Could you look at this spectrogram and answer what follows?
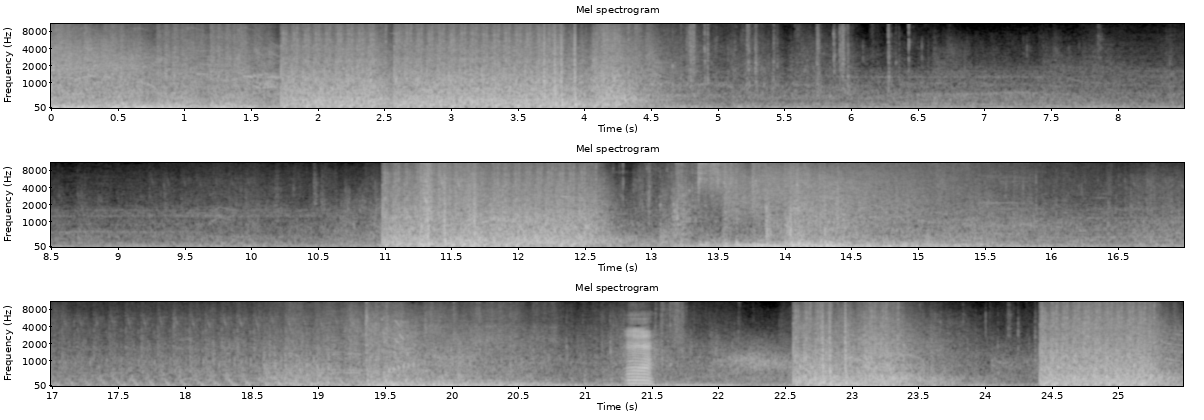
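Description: Infinite Warfare gunfire hitting the player, bursts of loud rapid shots and automatic fire in clusters, separated by quieter stretches of ambient rumble, with a brief whistling tone near the end.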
